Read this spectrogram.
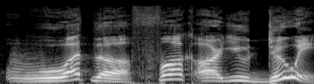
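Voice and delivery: very slow, drawn-out disbelief; baffled. Retold or imitated. Reacting to someone's audacity, baffled and hugely drawn out. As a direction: stretch every word as if caught off guard by sheer audacity.

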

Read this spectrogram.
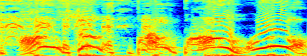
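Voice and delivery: mock angry outburst. Chief photographer raging at the crew, mock angry gibberish. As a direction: blurt out a burst of half-laughing fake curses. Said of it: "kom det noen sånne skikkelig sinnagloser".

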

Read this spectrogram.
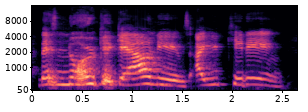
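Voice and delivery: loud, drawn-out mock indignation; retold outrage. Retold outrage at missing smoothie topping.

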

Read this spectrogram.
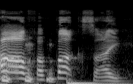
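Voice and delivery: mock despair at the typo; exasperated groan. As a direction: drag it out like you've had enough. Host annoyed at typo again.

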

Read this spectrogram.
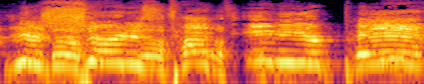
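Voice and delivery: high, loud, incredulous shouting; exasperated yell. Retold or imitated. Podcast host ranting at the movie character, loud and high. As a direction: yell in disbelief at the screen.

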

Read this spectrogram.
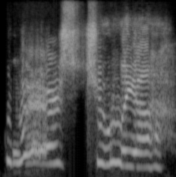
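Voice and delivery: very high, loud, slow anguished cry; mock frantic cry for a lost daughter; imitating Jodie Foster. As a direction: wail it like a frantic mother on a plane. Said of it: "where she goes".

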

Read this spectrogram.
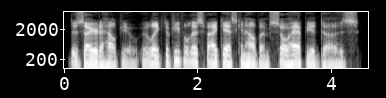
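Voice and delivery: normal talking voice

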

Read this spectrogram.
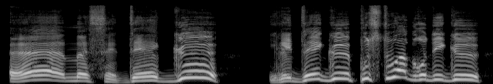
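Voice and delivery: loud, high, grossed-out yell; disgusted. Acted. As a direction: shout it out in disgust. Disgusted at dog snot.

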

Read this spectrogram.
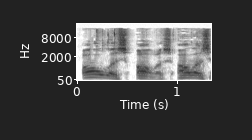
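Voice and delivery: mock triumphant repetition; excited echo. Real, not acted. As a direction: throw the word back with a grin. Echoes co-host with gusto.

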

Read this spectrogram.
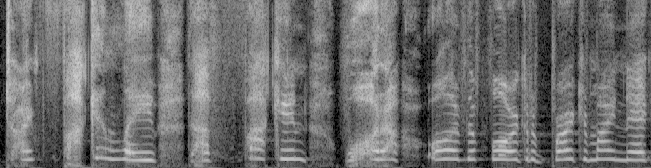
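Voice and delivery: high-pitched reenacted tirade; mock-hysterical telling-off; retold furious rant. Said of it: "you were seeing red".

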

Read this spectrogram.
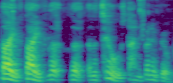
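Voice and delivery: discreet hush. Retold or imitated. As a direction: urge him quietly, trailing off. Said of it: "being all discreet".

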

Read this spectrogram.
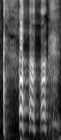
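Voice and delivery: loud, high imitated cackling laugh; hammed-up high cackle; mock cackle. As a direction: cackle like the gossiping doctors. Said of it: "Two of them cackling away".

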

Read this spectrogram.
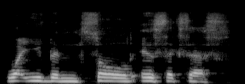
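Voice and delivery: normal talking voice

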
